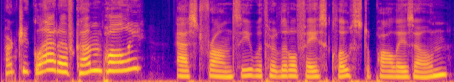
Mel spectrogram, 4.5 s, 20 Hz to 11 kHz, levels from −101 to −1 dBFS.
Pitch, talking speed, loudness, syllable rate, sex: 240 Hz, 210 wpm, -17 LUFS, 5.8 syllables/s, female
